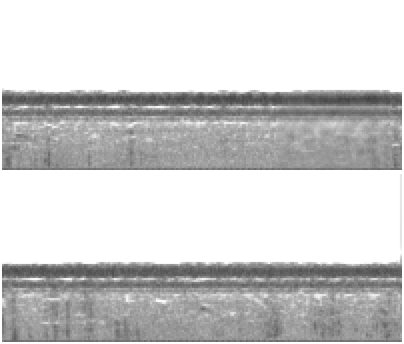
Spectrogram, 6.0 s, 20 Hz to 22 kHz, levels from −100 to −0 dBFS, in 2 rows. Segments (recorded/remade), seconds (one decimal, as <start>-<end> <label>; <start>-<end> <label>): 0.0-2.1 recorded; 2.1-2.9 remade; 2.9-6.0 recorded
